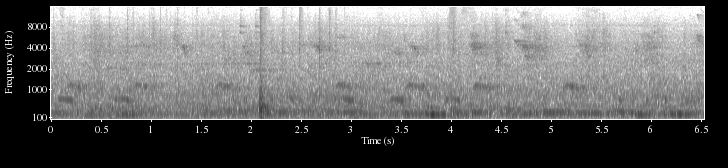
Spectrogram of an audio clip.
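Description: Birds calling outside: many short, repeated chirping calls with lower cooing among them, and a single sharp click about two seconds in.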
